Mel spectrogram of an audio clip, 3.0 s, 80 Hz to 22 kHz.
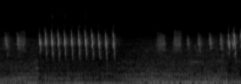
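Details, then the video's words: Bar-winged prinia, locally ciblek, master song for tutoring birds: a fast run of clipped high notes, a brief lull, then another trill starting, with faint background hum. "masteran 100% terbaik burung ciblek gacor"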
